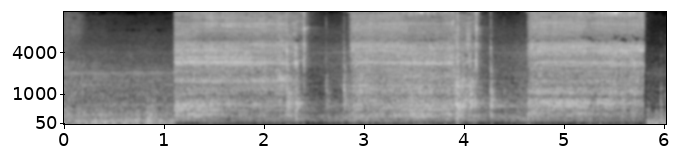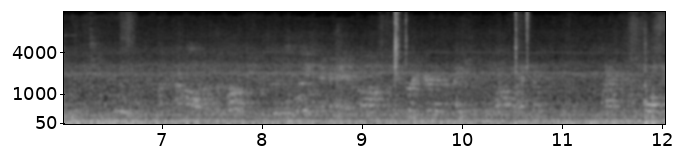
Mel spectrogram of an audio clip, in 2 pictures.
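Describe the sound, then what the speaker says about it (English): A power drill whines loudly in three bursts with short pauses, drilling out spot welds in a Toyota's metal body, then stops, leaving quiet shop background noise. "I'm going to drill out these 4 spot welds"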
